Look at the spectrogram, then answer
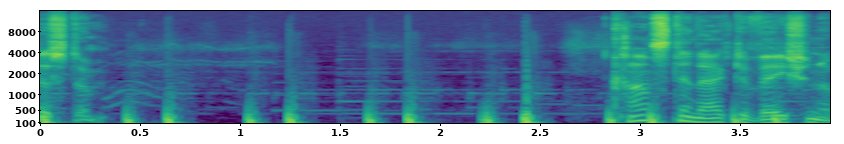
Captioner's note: heart throbbing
